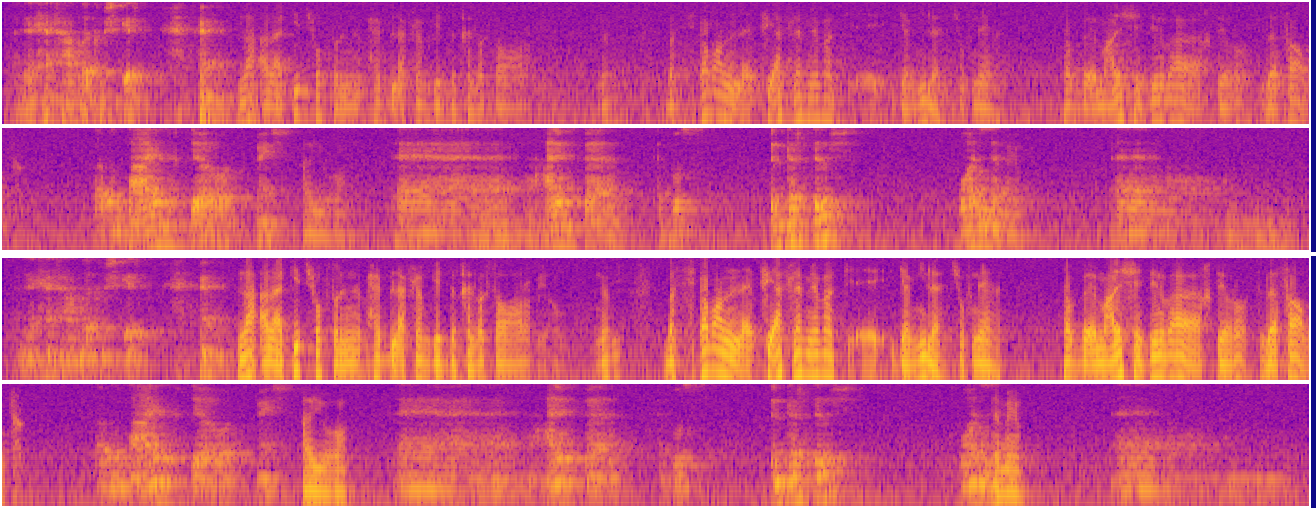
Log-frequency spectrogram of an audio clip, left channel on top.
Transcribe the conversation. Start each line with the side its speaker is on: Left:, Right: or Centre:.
Left: <laughs> عندك مشكلة <laughs>
Right: لا أنا أكيد شفته لأن بحب الأفلام جدا خلي بالك سواء عربي أو أجنبي بس طبعا في أفلام ياما ك- جميلة شفناها طب معلش اديني بقى اختيارات لا صعب
Left: طب أنت عايز اختيارات ماشي
Right: <laughs> أيوه
Left: آه عارف آه بص انترستيلر ولا
Right: تمام
Left: آه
